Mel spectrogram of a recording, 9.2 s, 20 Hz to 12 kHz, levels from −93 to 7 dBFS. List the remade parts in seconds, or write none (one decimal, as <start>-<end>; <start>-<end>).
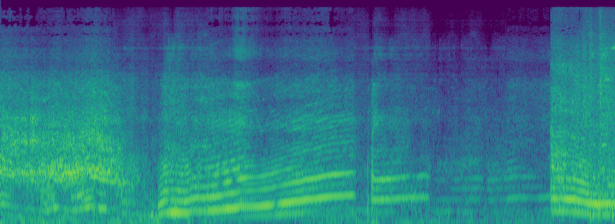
1.7-3.1; 5.3-7.6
